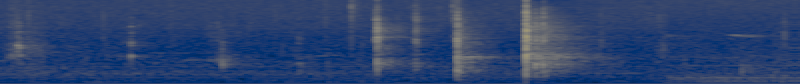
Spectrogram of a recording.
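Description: Light metallic clicks and taps from a tin can being handled over a bowl: a few faint ones, then three sharper ones about two to three seconds in, the last the loudest with a short ring.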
